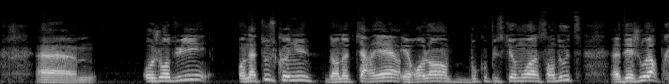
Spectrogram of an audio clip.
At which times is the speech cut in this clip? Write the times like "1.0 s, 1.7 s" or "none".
4.0 s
